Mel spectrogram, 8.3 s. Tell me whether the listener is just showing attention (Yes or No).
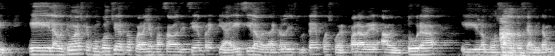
Yes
